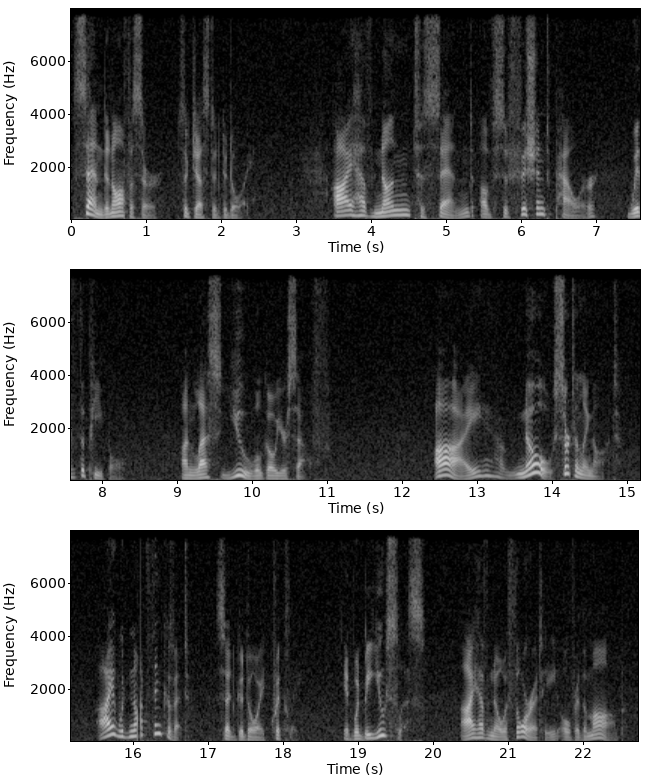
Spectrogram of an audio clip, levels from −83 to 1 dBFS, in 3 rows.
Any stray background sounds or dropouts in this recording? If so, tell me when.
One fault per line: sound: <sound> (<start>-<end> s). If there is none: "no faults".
sound: dropout (16.0-16.1 s)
